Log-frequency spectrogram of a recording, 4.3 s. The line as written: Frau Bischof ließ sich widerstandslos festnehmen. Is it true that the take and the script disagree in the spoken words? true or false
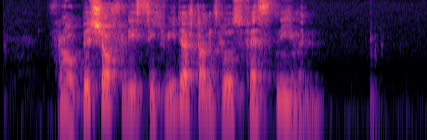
false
